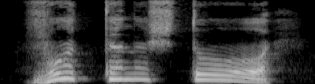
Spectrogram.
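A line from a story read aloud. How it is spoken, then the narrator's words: Whisper. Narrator (Russian): прошептал Зих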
